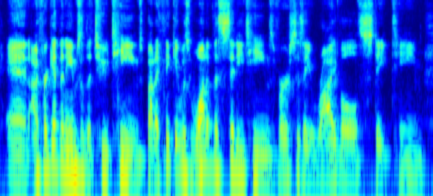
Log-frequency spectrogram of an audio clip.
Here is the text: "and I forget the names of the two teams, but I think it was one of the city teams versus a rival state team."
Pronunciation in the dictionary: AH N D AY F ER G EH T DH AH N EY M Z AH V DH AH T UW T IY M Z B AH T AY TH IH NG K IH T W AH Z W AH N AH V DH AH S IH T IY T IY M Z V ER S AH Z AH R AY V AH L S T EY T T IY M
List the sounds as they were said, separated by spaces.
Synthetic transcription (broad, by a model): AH N AY F ER G EH T DH AH N EY M Z AH V DH AH T UW T IY M Z B AH T AY TH IH NG K IH T W AH Z W AH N AH V DH AH S IH T IY T IY M Z V ER S AH Z AH R AY V L S T EY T T IY M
